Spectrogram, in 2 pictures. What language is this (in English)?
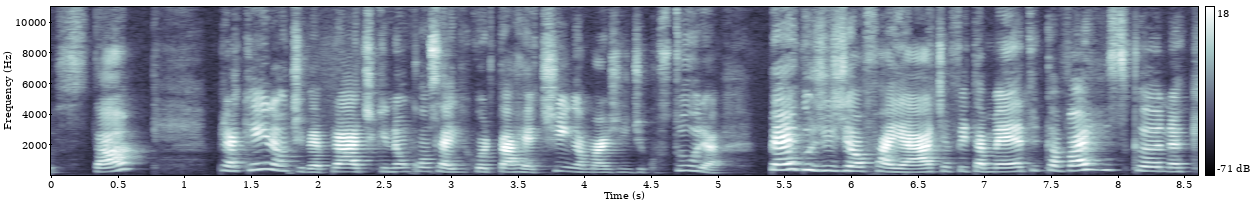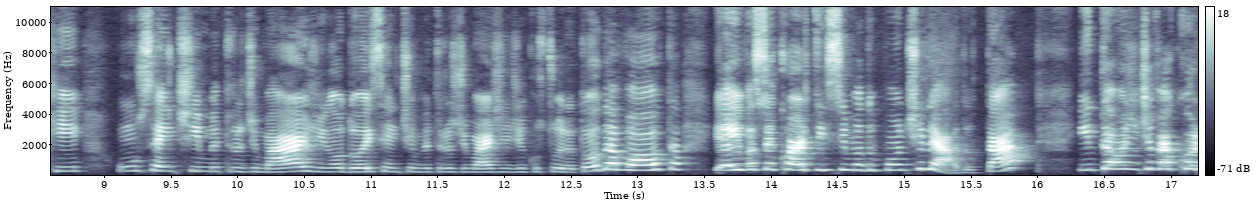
Portuguese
